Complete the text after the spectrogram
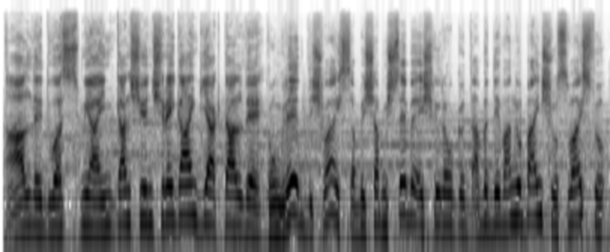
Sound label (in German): erschrocken; css; skyesports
